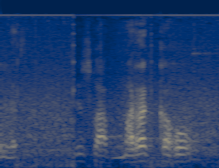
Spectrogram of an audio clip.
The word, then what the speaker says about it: مرق: ہیں، جس کو آپ مرق کہو، عربی کا لفظ مرق ہے، وہ میم را قاف، اکثر عرب تلفظ میں قاف کو گاو گاو گاو کے جیسا، خل کو گل کے جیسا استعمال کرتے ہیں، مرق کہو، خالص گوشت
